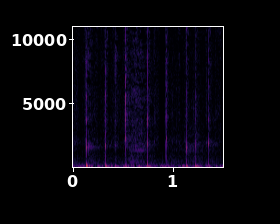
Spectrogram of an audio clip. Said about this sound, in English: Perfect. Like, I can't do it. I can't clap as fast. That's right handed. Yeah. That's left-handed. I don't have as good of a left-handed clap.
